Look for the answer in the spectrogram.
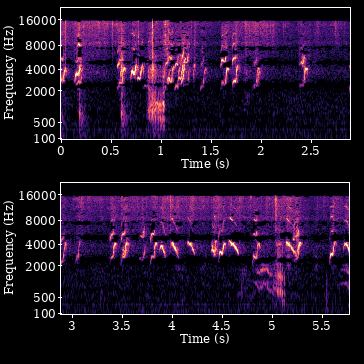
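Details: Chicks beside their mother hen: a steady stream of high, piping peeps from many chicks, with occasional deeper clucks from the hen near the first and fifth seconds.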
